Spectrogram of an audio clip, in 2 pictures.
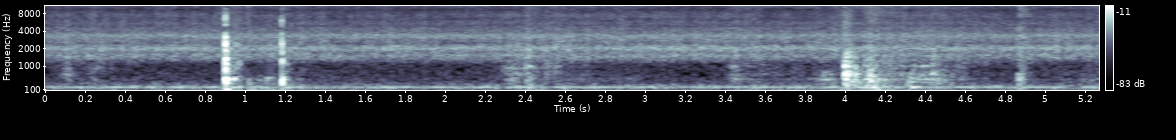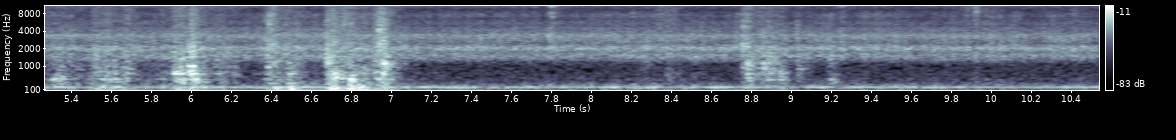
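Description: Faint, scattered clicks and light scratching from metal tweezers picking seeds out of a strawberry over a paper towel: two clicks about a second in, a run of scratchy handling sounds midway, over a steady low hum.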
